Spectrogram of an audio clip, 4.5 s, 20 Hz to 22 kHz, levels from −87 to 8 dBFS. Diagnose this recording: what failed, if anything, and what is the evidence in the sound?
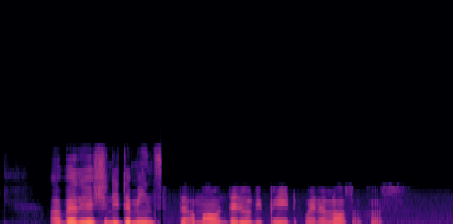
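From 1.61 s onward, after a 20 ms gap, the speech turns boxy with nothing above 3.8 kHz, drops about 5 dB and gains noise roughly 30 dB down. This is likely the input switched to a poorer device at the driver stage. A codec narrowing would not change level and noise together.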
